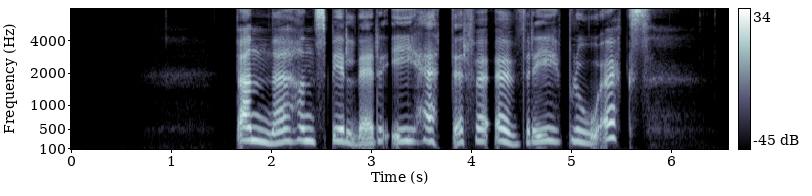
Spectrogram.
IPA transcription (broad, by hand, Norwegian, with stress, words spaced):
ˈbænə ˈhɑn ˈspɪləɾ ˈiː ˈheːtəɾ fɔˈøːʋɾɪ ˈbluːˌœks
